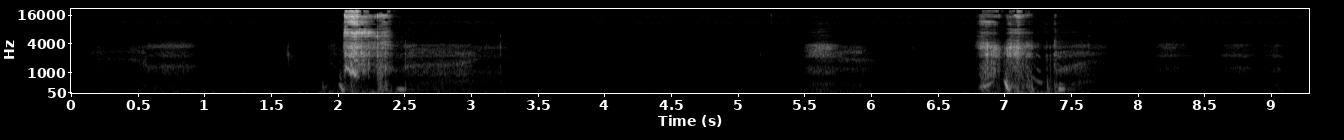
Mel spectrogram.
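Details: Repeated sneezing after long build-up: quiet build-up breaths precede two loud, wet, explosive sneezes, each trailing off with sniffly breathing.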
